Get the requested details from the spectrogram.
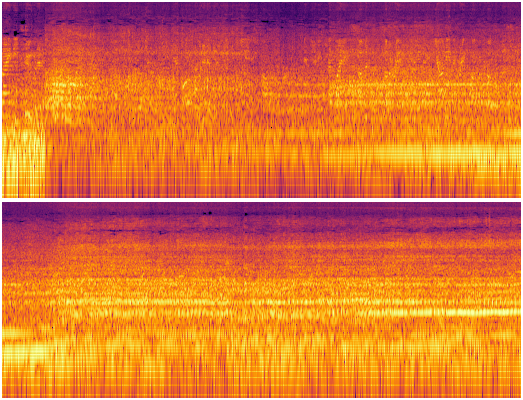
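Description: A race car engine idles with a steady deep rumble.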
